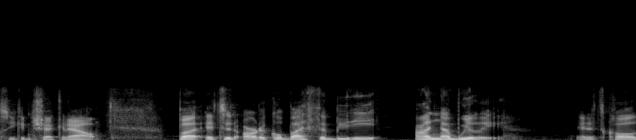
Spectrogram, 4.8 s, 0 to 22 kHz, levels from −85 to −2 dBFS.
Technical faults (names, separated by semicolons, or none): short concealed packet loss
